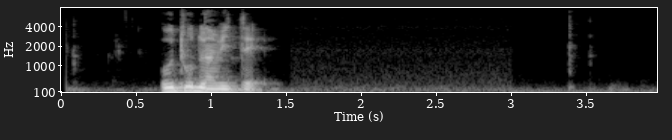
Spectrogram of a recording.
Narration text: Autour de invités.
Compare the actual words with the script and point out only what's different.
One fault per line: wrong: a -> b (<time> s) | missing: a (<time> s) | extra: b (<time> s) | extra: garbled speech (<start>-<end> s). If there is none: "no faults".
no faults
